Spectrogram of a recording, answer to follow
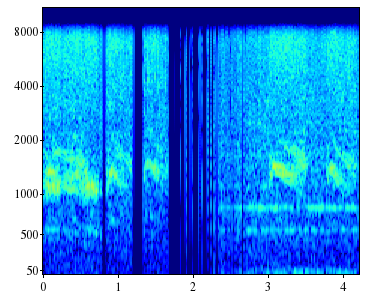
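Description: A bird calling repeatedly over a steady hiss, the calls coming in short bouts. The sound cuts out in brief gaps about a second in, and a faint steady hum is present from about two seconds on.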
